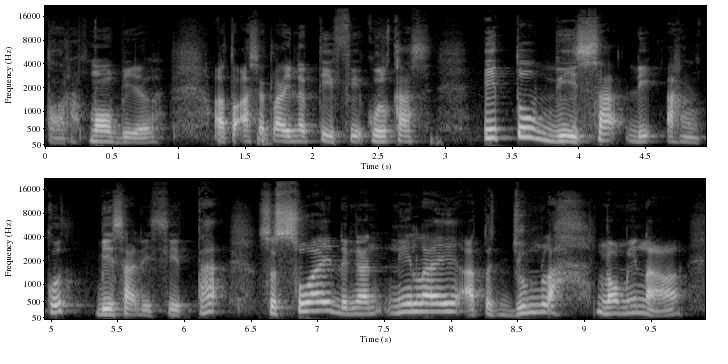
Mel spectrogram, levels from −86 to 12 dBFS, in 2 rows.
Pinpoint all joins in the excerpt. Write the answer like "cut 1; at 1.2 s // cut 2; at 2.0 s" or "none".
none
